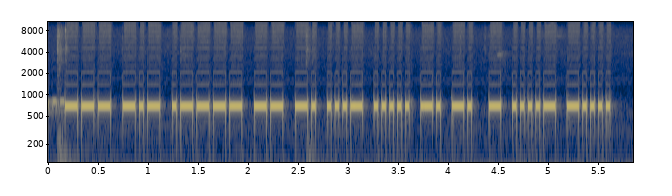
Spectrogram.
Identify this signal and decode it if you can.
Morse code, heard as a keyed tone, about 29 wpm, 690 Hz. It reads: OK1MNV 5NN T46
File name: Archiv / CUC310 / OK1FGD CUC 310 pileup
